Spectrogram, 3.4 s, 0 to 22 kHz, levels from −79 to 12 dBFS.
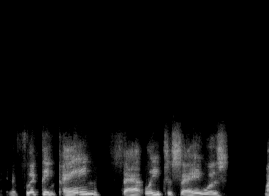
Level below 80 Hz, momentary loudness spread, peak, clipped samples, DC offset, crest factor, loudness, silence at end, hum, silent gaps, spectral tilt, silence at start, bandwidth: -82 dBFS; 7 LU; -4 dBFS; under 0.1%; under 0.1%; 14 dB; -17 LUFS; 0 s; none; none; -5 dB/octave; 0.1 s; 8 kHz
